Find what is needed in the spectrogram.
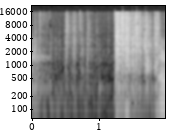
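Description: Foil wrapper of a 1991 Fleer Ultra baseball card pack being worked at, with a few faint crinkles, then tearing open with a burst of loud crinkling a little past a second in.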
